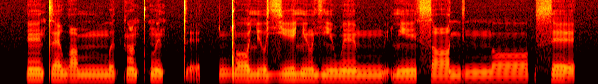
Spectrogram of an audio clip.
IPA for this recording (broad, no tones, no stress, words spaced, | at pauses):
ɛ̃tæwɑ mːə kɑ̃kʷʰɛ̃tːɛ̰ | ŋ͡ǃɔlʲo zʲe lʲõzʲẽwɛ̃ mːḛlʲẽ sɑnʲənːɔː | sɛ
